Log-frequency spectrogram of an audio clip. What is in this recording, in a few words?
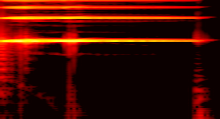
Beep High Pitch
